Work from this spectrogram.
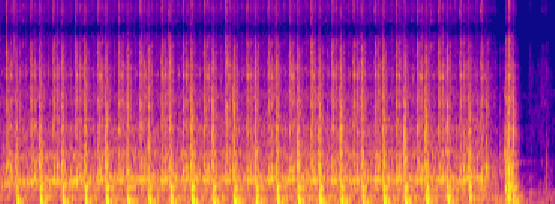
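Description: A sewing machine stitches a quilt with a steady, rapid mechanical chatter of needle strokes that runs loud and close for several seconds, then abruptly stops.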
